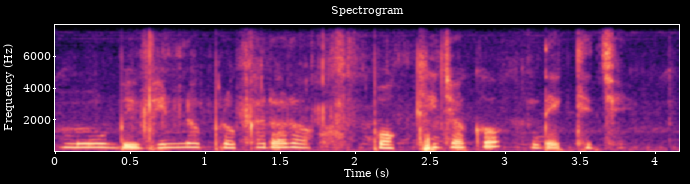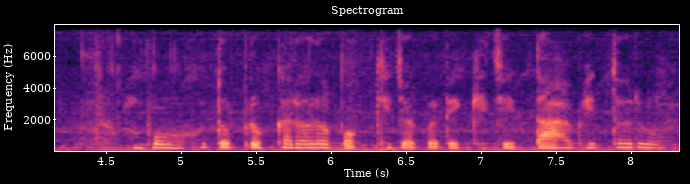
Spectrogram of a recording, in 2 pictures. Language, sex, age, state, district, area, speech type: Odia, female, 18-30, Odisha, Malkangiri, urban, spontaneous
